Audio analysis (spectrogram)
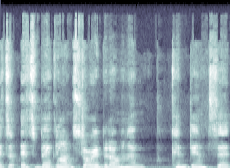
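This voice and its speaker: The woman's voice is somewhat breathy. Its pitch is medium, with ordinary variation. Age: 60s. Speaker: long-distance hiker. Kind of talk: interview testimony.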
